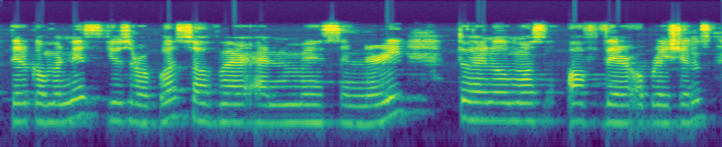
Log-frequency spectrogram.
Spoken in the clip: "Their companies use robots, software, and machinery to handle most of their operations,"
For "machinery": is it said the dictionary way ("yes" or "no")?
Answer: no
